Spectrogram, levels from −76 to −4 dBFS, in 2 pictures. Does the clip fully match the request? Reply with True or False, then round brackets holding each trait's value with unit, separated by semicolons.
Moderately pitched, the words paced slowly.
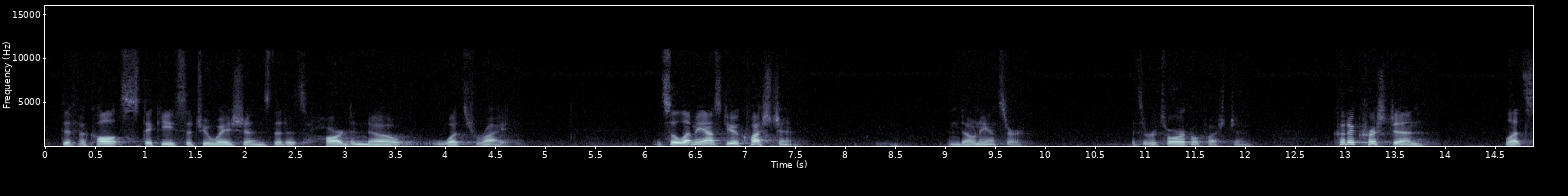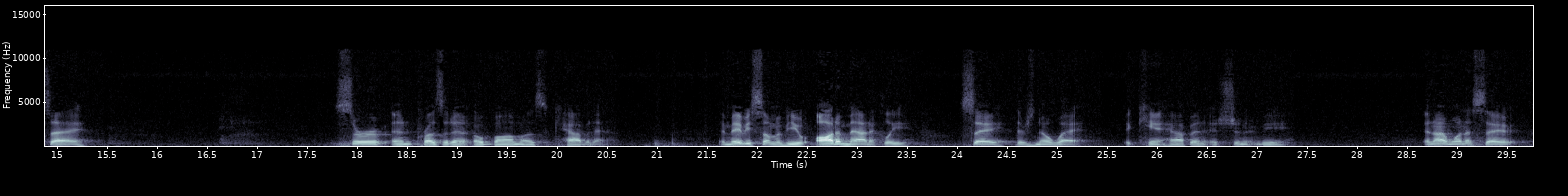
False (120 Hz; 115 wpm)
